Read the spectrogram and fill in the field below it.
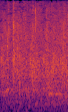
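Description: A stand-up comedy audience bursts into dense applause in response to a comedian's poll, a brief, full wash of many hands clapping at once.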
